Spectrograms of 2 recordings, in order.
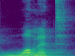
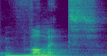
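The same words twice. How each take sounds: First: The word begins with a w sound. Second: The word begins with a v sound. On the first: The speaker calls it wrong. "Don't say vomit" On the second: The speaker calls it right. "say vomit"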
